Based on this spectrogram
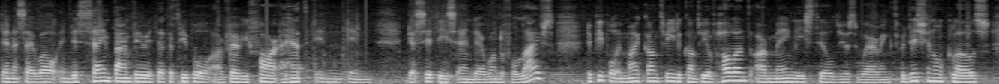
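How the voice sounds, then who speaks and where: A man's medium-pitched voice, dark and mellow in tone, with fairly even intonation, a moderate pace and a Dutch accent. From Netherlands. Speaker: art teacher. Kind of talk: lecture. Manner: hesitant, many fillers.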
